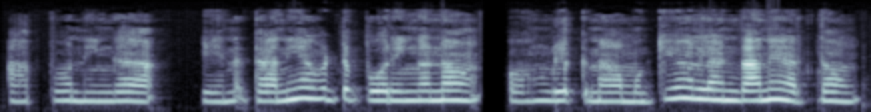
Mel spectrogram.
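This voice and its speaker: A clingy young cartoon wife played by a woman pleads in a very high, whiny voice with a Kanyakumari Tamil accent. The tone is soft and mellow. The sound is dull and lo-fi. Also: steady tone, fast, no room sound. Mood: pleading. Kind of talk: cartoon web series voice acting.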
